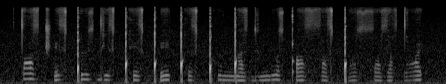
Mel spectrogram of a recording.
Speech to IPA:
tˤaz t͡ʃʼezǃʉzdiz ǃʰezǃʼeǃʰɘz ǃʰuŋ͡ǃaz dʉŋuz qʼaz sˤezɡ͡ǃɔz sˤə˞zezdˤe

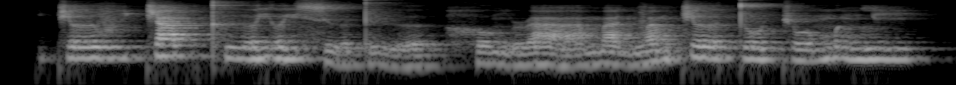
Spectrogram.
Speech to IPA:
cəː˧vi˧˥ ca˦˥k̚t̪ʰɨ˧ə̯jə˧j sɨ˨˩˨ə̯t̪ɨ˨˩˨ə̯ | ho˨˩ŋɹaː˨˩˨ ma˨˩˨nva˧˥mcəː˧ t̪o˧co˧˥ mə˧ŋli˧

